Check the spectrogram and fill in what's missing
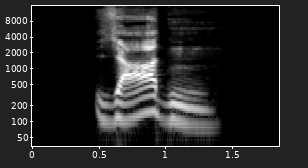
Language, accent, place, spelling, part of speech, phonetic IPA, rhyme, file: German, Germany, Berlin, Jaden, noun, [ˈjaːdn̩], -aːdn̩, De-Jaden.ogg
- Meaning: 1. nominative plural of Jade 2. genitive plural of Jade 3. dative plural of Jade 4. accusative plural of Jade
